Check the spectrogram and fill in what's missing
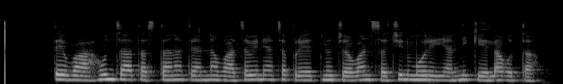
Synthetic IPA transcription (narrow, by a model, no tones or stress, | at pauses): t̪eʋaɦuːnd͡zat̪əst̪anat̪janːaʋat͡səʋiɳjat͡sapɾəjət̪nəd͡ʑəʋansət͡ɕinmoɾejanːiːkelaɦot̪a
